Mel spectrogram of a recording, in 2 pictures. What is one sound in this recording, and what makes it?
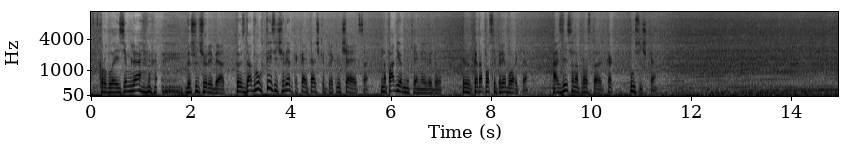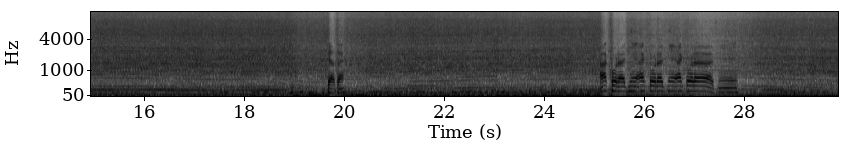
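A car engine hums steadily while driving.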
